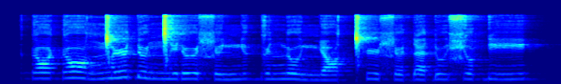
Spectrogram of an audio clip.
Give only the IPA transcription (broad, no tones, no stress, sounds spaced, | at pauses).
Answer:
ɡ ɑ ɡ ɑ ŋ͡ǀ ø ɗ ɯ ŋ͡ǀ i ɾ ɯ ɬ ɯ ɲ ɯ ɡ ø n o ɲ ɑ ǀʰ y ɬ ɯ ɗ æ ɗ u ɕ o ɠ i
